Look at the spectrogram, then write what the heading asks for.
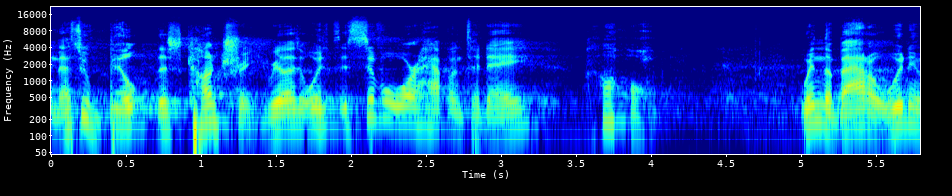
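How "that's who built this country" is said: ordinary delivery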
